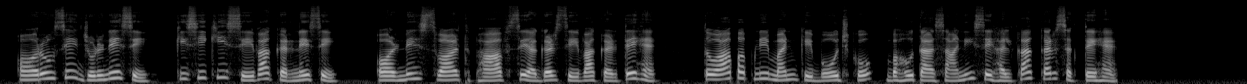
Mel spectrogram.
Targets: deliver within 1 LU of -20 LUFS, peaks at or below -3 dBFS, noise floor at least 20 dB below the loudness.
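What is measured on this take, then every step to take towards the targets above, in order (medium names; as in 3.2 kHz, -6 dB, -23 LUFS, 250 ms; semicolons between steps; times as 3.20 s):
loudness -26.5 LUFS; peak level -10.0 dBFS; loudness target -20.0 LUFS
-> trim +6.5 dB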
